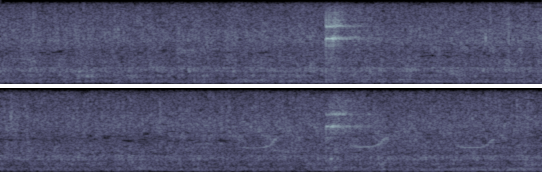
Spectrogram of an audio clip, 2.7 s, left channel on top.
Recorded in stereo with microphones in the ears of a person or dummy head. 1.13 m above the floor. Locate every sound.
1.6 s a clink: 20° left (ahead or behind), 0.7 m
